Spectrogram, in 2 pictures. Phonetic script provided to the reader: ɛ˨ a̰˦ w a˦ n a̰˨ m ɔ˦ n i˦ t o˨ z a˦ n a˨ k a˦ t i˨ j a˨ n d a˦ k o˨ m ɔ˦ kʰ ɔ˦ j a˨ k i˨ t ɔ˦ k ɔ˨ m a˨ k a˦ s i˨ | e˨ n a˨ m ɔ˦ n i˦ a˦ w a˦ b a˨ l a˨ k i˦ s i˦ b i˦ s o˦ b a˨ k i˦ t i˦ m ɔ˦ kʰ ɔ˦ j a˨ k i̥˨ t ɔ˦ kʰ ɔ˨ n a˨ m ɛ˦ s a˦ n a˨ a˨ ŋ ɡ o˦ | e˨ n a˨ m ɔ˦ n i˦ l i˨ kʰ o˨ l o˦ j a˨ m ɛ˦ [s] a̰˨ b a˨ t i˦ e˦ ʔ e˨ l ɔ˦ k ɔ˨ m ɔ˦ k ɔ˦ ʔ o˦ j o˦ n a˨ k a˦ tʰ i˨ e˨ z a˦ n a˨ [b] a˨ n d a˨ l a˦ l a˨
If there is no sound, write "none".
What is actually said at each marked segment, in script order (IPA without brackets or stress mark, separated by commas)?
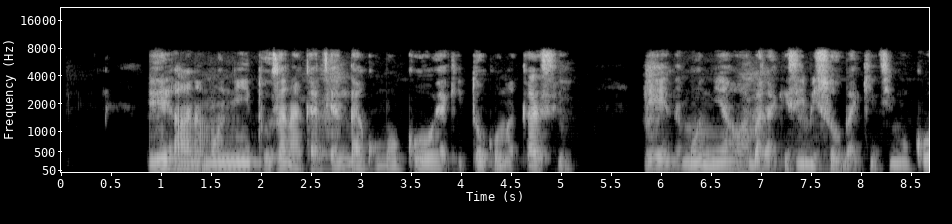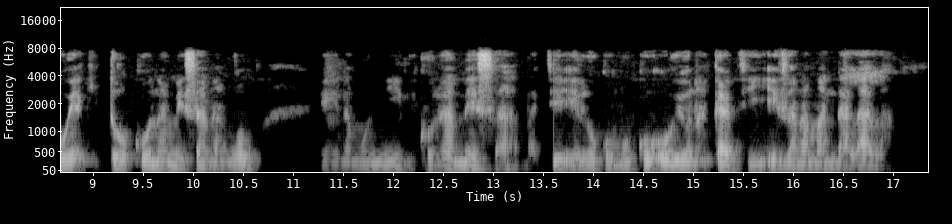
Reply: s, m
